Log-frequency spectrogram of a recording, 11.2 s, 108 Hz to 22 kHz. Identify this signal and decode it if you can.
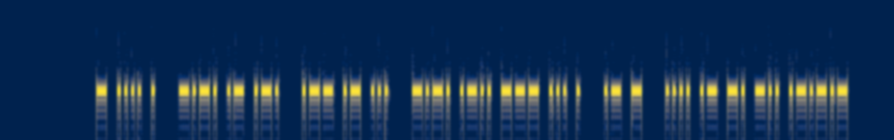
Morse code, heard as a keyed tone, about 28 wpm, 700 Hz. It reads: THE CAR WAS CLOSE AT HAND.
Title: Sentences from Top 1000 Words - Review Part 1 - 28wpm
